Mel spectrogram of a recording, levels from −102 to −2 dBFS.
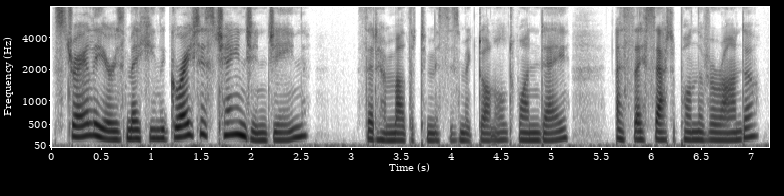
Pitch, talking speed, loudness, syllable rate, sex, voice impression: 185 Hz, 185 wpm, -21 LUFS, 5.8 syllables/s, female, feminine, adult-like, clear, fluent, raspy, calm, elegant, slightly strict, sharp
